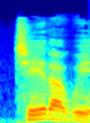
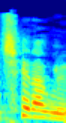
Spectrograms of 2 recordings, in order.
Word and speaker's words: 제: 불교에서는 진리를 제라고 얘기합니다. 제. 이럴 땐 체라고 읽으시면 안 돼요. 진리 땐 제라고 합니다.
